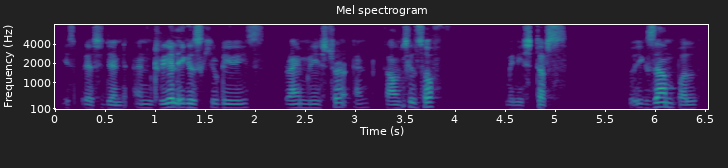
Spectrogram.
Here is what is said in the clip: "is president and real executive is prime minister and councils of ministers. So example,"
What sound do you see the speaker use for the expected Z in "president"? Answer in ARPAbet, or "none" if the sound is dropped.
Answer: S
